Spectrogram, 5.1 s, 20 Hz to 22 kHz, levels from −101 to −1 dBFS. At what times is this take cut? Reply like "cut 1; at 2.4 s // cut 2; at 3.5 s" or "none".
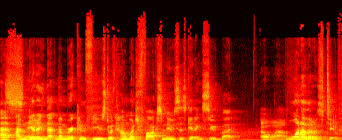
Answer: none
